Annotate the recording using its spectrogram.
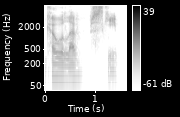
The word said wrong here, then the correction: Kowalewski: No. No, there's an extra syllable. – Oh, there's one more? Okay.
